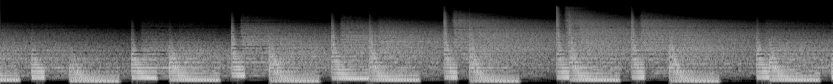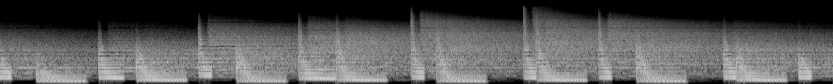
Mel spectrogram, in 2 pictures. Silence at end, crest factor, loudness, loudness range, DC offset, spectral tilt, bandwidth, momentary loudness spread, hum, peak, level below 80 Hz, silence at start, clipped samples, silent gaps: 0 s; 14 dB; -15 LUFS; 1 LU; under 0.1%; -5 dB/octave; 15.5 kHz; 4 LU; none; -2 dBFS; -60 dBFS; 0 s; under 0.1%; none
